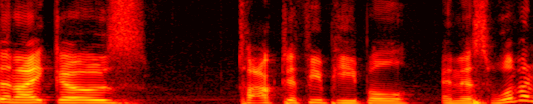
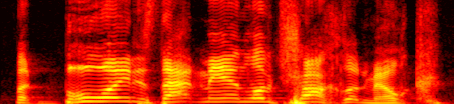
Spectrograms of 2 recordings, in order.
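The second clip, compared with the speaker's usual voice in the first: loud, high, emphatic; emphatic punchline; 5 semitones higher, 6 dB louder than usual. Acted. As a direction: punch it up big. Punchline about chocolate milk.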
